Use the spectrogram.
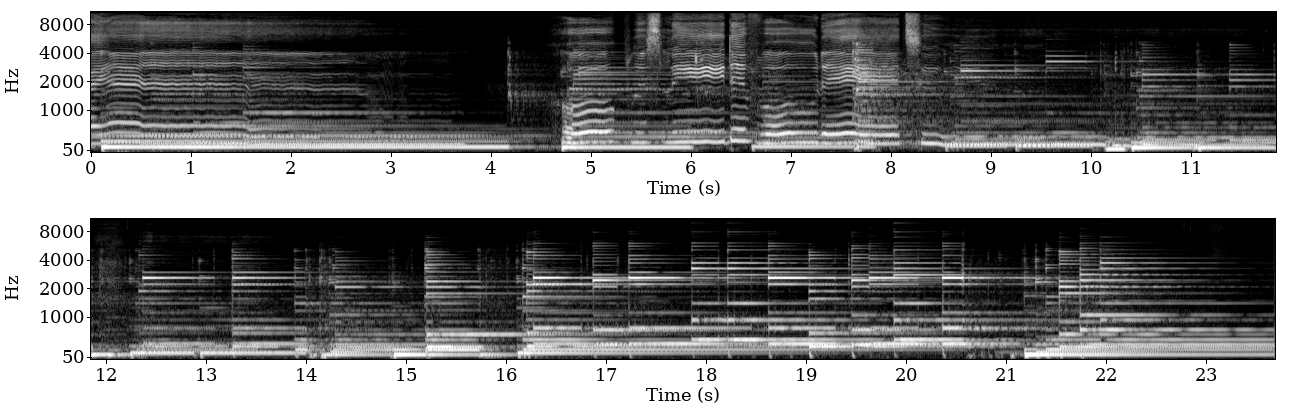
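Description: A pop song cover plays loud and steady, with a lead vocal melody over sustained harmonic instruments and processed, effects-heavy textures, a brief dip near the start, then continuing full throughout.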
